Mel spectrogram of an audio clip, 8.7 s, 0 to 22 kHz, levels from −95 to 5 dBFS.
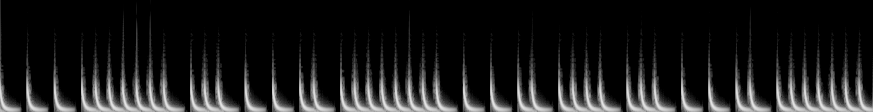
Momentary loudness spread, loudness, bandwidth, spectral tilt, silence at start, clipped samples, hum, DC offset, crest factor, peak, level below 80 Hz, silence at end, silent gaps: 4 LU; -12 LUFS; 2.1 kHz; -15.5 dB/octave; 0 s; under 0.1%; none; under 0.1%; 12 dB; 0 dBFS; -34 dBFS; 0 s; none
